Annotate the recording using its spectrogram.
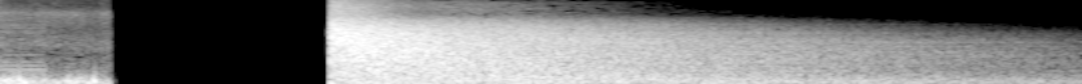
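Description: A short dead silence, then about a second in a sudden loud crash-like hit that dies away slowly over the next few seconds.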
